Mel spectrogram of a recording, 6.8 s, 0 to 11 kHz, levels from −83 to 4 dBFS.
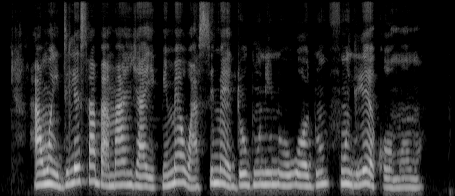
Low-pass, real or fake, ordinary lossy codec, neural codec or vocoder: none; fake; none; vocoder, 22.05 kHz, 80 mel bands, WaveNeXt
